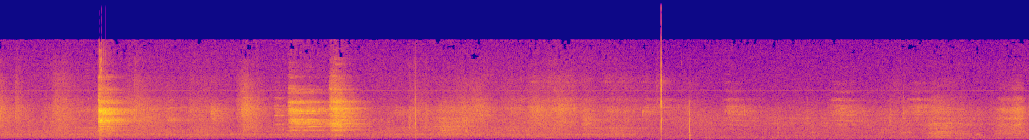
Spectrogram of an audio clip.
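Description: Faint handling noises: a sharp knock about a second in, a short clatter around three seconds and another click near seven seconds, over a faint steady high hum.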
